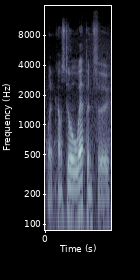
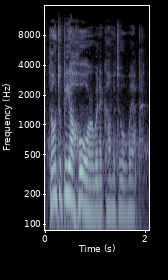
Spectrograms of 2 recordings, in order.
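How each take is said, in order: First: Said in the usual way. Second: Mock Japanese accent, softer; Miyazaki. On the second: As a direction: imitate a director's advice in a Japanese accent. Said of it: "Straight from the man himself".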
